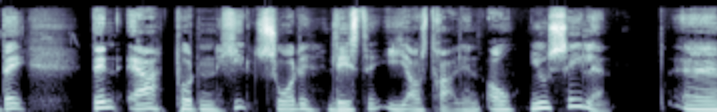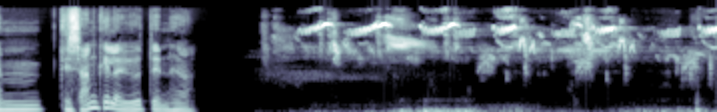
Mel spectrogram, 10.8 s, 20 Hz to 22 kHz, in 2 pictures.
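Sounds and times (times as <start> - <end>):
speech: 0.0 - 6.9
common starling singing whistles, clicks and chattering phrases: 7.3 - 10.7.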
